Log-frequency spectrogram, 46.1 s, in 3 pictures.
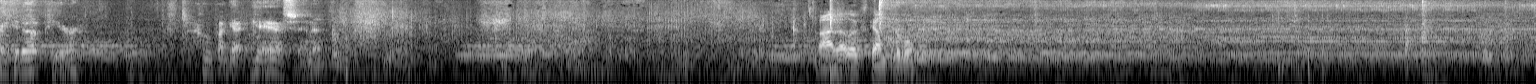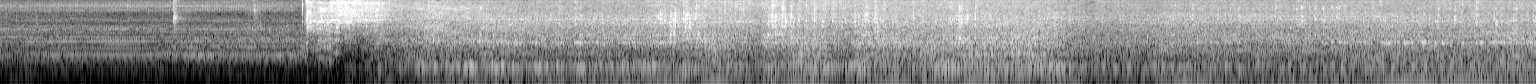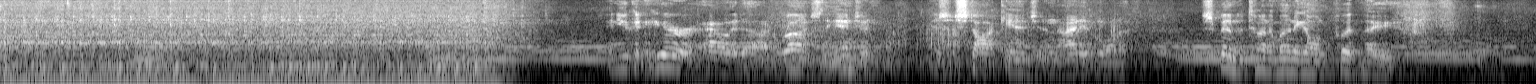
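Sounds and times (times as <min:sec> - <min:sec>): car engine starting and idling: 0:07.6 - 0:36.8.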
